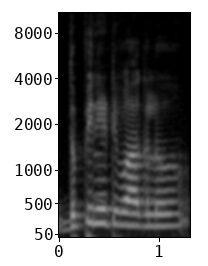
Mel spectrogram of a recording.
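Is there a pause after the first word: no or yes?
no. The first two words run together without a pause. It sounds like streams of deer-water. The speaker calls it wrong.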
